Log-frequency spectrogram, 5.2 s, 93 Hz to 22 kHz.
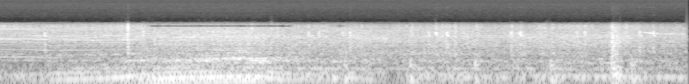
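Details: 1998 Jeep Grand Cherokee ZJ V8: a low droning moan swells over the engine rumble when the brake is lightly pressed, then fades back; strange noise on light brake application.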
